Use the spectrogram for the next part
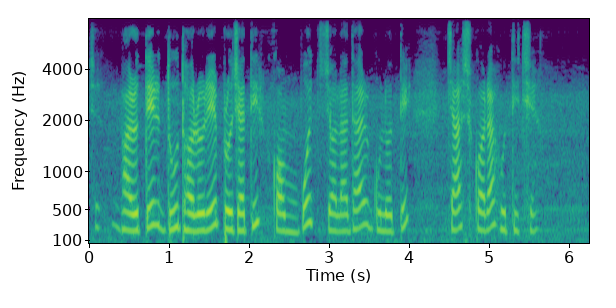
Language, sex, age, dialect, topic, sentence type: Bengali, female, 18-24, Western, agriculture, statement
